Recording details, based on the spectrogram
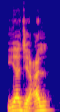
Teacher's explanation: جیم کی آواز آ رہی ہے آپ کو پلٹ کر کے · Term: قلقلہ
